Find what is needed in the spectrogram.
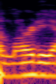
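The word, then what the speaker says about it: Lorde: here lordy is l-r-d-i not to be confused with l o r d e which is pronounced Lord and lordy the band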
